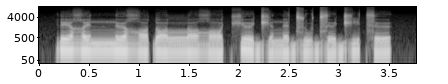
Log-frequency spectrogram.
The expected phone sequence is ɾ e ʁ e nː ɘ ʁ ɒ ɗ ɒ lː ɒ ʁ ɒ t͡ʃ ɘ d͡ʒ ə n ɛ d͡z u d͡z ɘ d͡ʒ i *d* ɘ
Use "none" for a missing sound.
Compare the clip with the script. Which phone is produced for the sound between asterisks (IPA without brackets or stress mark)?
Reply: t͡s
